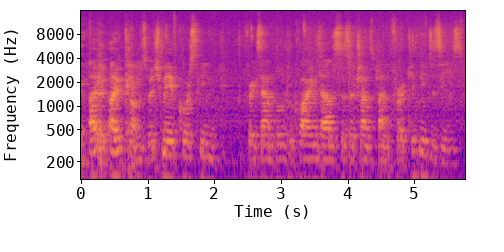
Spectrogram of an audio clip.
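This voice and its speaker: A voice with a Scottish accent comes through noticeable background noise and audible room echo. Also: man. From Scotland. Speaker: paediatric kidney doctor. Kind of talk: lecture. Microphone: no microphone, speaking unamplified.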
